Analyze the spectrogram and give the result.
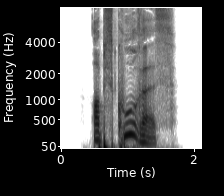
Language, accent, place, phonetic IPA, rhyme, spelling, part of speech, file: German, Germany, Berlin, [ɔpsˈkuːʁəs], -uːʁəs, obskures, adjective, De-obskures.ogg
- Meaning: strong/mixed nominative/accusative neuter singular of obskur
